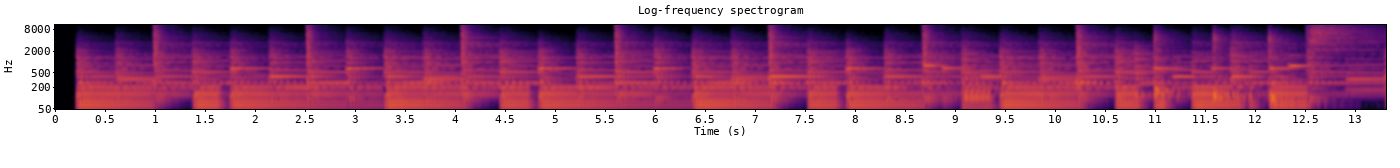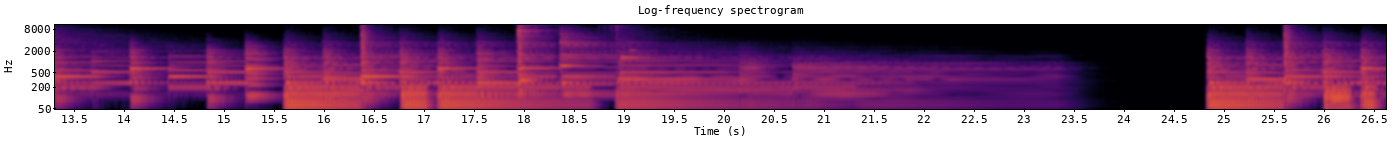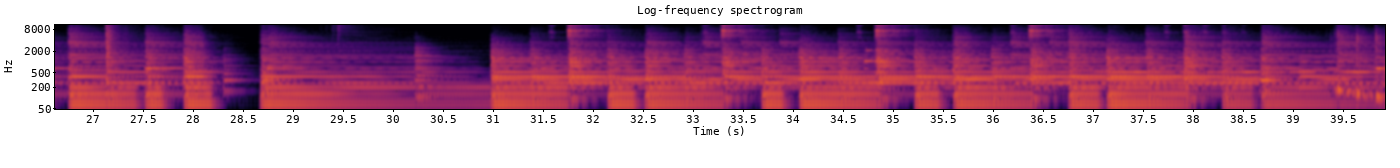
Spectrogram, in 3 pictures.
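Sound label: ballads ballad piano ballad, midi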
